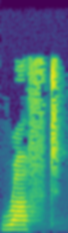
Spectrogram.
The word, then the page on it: ruft: /ɹʌft/; -ʌft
